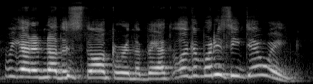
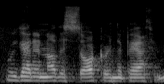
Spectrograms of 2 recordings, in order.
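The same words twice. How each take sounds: First: High, louder amused outburst; laughing delight at the cat; excited, laughing. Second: Said in the usual way. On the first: Real, not acted. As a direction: squeal it at the cat's antics. Cat stalking in the bathroom.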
